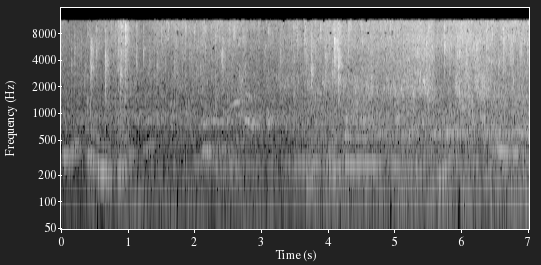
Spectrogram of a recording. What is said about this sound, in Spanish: Sentado junto a la bañera, se limpia las manos con la ducha.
